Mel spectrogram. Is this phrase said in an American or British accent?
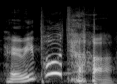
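British. It is said in a British accent. "But U K, they read it Harry Potter"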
